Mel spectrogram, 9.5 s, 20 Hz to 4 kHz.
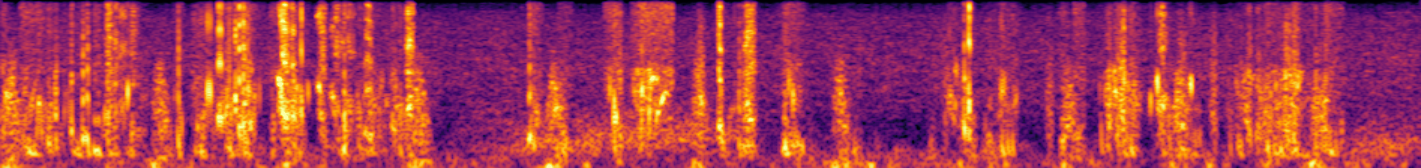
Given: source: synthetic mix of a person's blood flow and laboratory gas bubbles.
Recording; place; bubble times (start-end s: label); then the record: Doppler ultrasound of blood flow; subclavian vein
0.00-0.09 s: bubbles
0.12-0.99 s: bubbles
1.15-1.24 s: bubbles
1.27-2.07 s: bubbles
2.10-2.79 s: bubbles
3.50-3.62 s: bubbles
3.71-3.82 s: bubbles
4.03-4.17 s: bubbles
4.20-4.49 s: bubbles
4.79-5.06 s: bubbles
5.18-5.38 s: bubbles
6.31-6.50 s: bubbles
6.54-6.80 s: bubbles
7.05-7.23 s: bubbles
7.32-8.07 s: bubbles
8.17-8.98 s: bubbles
From the record:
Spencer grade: 3 (all of the cardiac periods contain showers or single bubble signals, but not dominating or overriding the cardiac motion signals); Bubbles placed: anywhere in the cardiac cycle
